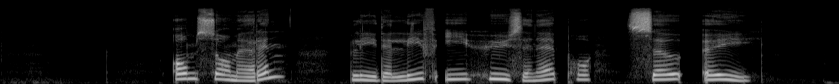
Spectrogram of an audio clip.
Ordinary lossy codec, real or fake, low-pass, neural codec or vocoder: none; real; 14.4 kHz; none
